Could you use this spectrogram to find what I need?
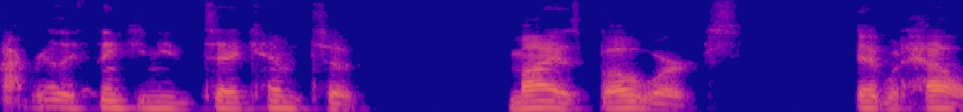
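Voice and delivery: soft, hushed half-whisper. In a tabletop game, Torden leans over to Yadu: half-whisper. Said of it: "he says in a in a whisper".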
